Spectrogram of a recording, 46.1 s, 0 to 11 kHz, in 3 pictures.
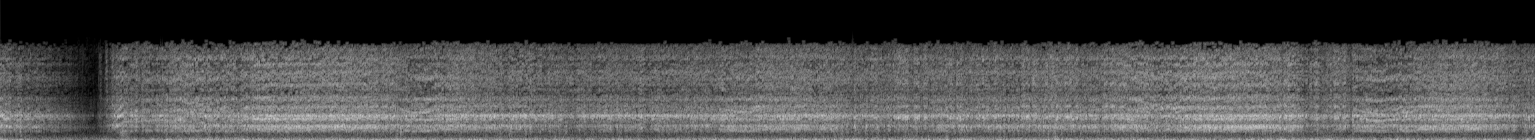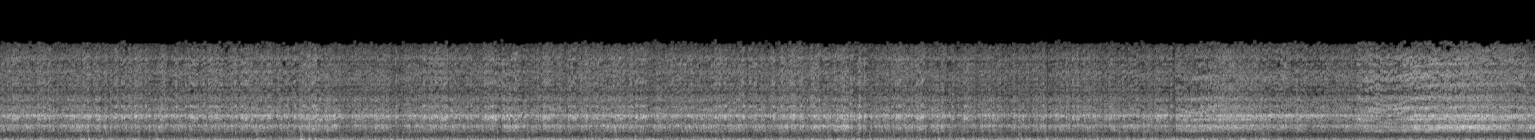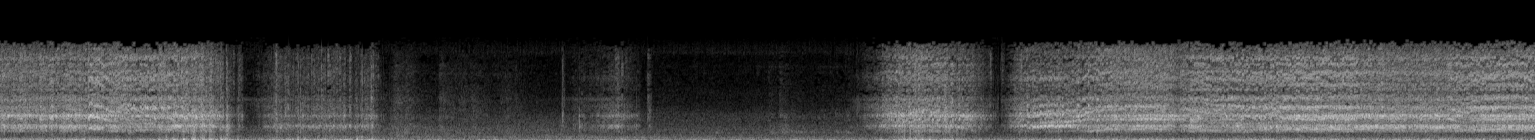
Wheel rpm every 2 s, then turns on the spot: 140, 230, 230, 230, 230, 220, 220, 230, 230, 230, 230, 230, 230, 230, 220, 220, 60, 0, 0, 50, 150, 220, 220.
32-34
